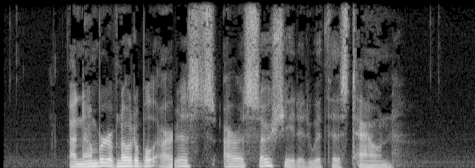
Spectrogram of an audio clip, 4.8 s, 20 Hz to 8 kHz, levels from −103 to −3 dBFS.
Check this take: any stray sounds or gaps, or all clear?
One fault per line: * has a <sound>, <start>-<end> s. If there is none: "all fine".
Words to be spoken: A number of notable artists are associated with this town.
* has a dropout, 1.7-1.8 s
